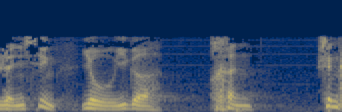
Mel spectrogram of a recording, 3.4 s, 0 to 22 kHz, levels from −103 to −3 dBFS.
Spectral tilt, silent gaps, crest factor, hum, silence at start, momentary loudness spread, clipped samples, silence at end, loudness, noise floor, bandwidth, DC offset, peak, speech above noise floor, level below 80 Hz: -4.5 dB/octave; none; 18 dB; none; 0 s; 9 LU; under 0.1%; 0 s; -31 LUFS; -69 dBFS; 6 kHz; under 0.1%; -12 dBFS; 39 dB; -60 dBFS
